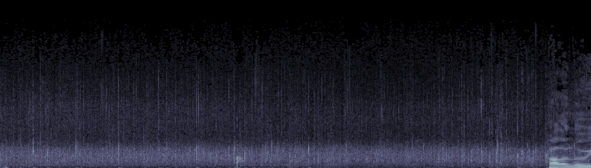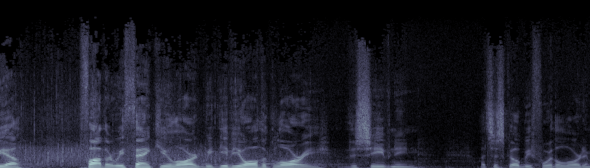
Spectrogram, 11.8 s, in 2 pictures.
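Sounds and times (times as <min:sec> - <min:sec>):
audience applause: 0:00.0 - 0:08.7
speech: 0:05.5 - 0:11.8.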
